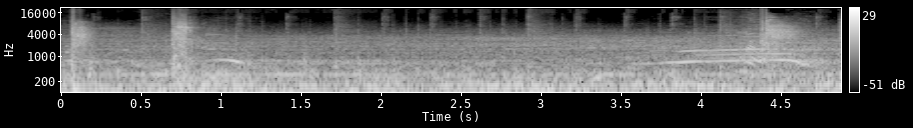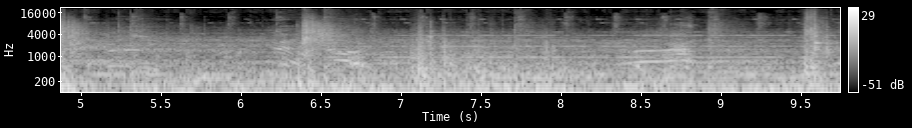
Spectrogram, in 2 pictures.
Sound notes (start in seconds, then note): 0.2 thuds; 4.3 grunts and groans; 4.3 thuds and clangs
